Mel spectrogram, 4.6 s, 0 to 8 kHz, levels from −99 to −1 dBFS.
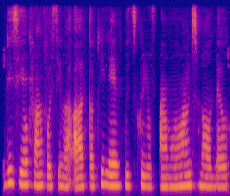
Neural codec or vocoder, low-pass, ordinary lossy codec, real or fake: codec, 24 kHz, 0.9 kbps, WavTokenizer, medium music audio release; 7.2 kHz; none; fake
